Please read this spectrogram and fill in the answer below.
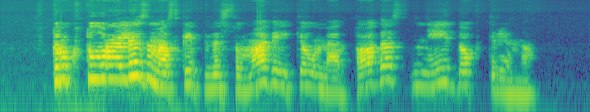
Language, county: Lithuanian, Kaunas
